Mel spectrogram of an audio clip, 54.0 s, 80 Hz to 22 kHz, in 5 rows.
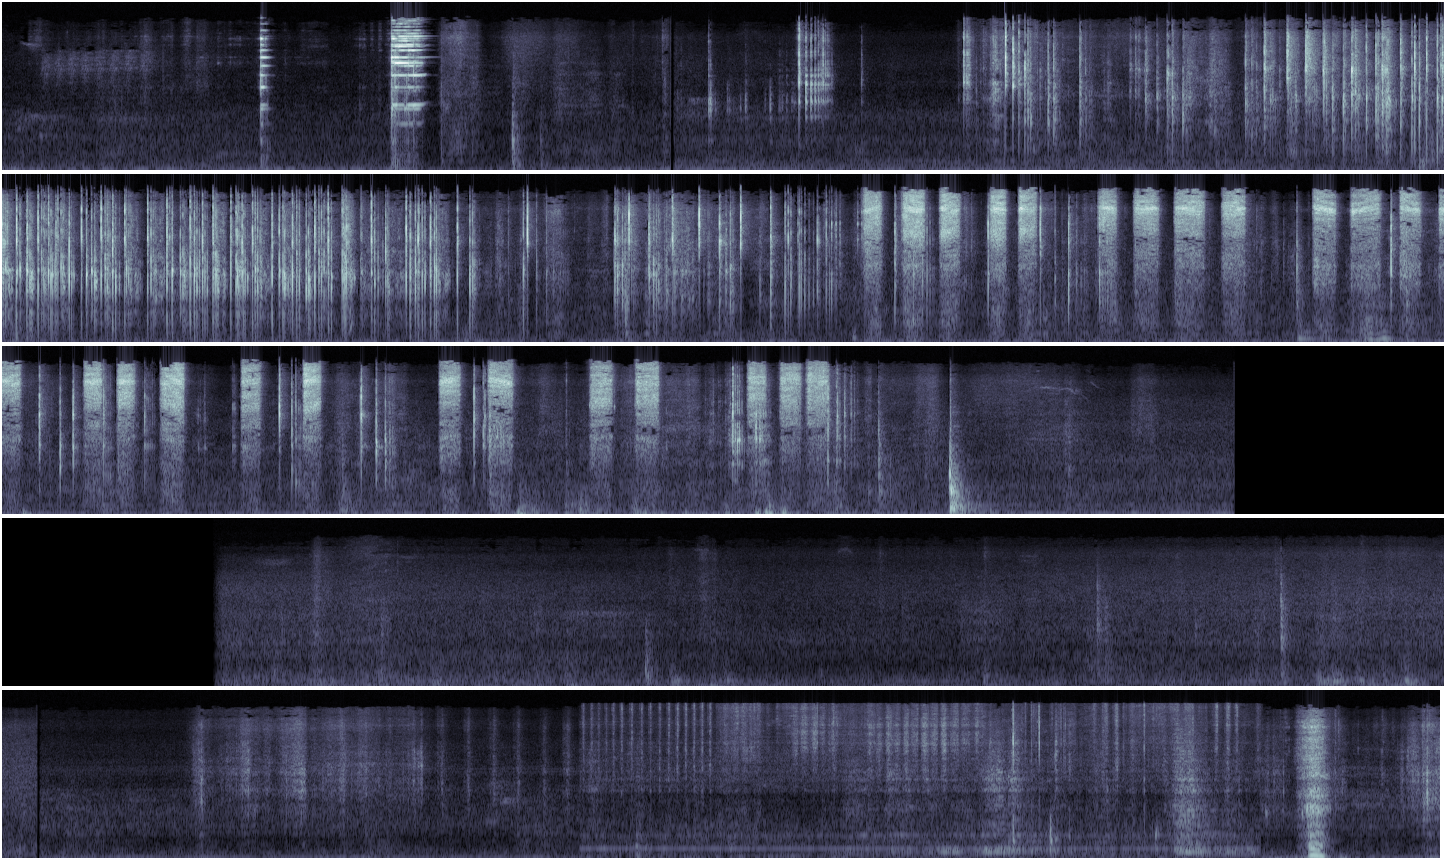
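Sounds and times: spray paint can hissing: 16.7 - 24.1, 24.9 - 28.0, 47.6 - 52.7.

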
